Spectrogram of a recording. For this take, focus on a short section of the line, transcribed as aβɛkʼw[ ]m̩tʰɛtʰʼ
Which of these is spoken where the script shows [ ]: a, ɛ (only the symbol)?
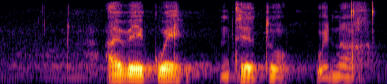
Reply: ɛ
